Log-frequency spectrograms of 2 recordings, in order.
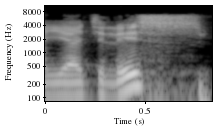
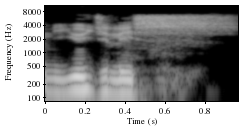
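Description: First: The first vowel is an 'a' sound. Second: The first vowel is a 'u' sound. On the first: The servant sits with the master while eating. "kalau misalnya yajlis dibaca yajlis" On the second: The master has the servant sit with him while eating. "Bisa juga dibaca dengan yujlis"

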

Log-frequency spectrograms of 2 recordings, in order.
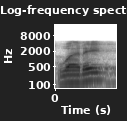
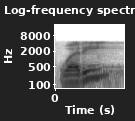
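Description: First: The vowel after r leans toward an e sound. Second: The vowel after r is a full clear i. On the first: The speaker calls it wrong. "هذه إمالة وليست كسرة" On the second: The speaker calls it right. "وري هذه كسرة"

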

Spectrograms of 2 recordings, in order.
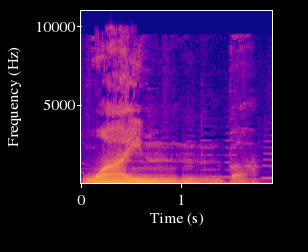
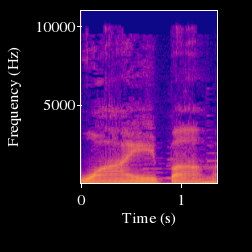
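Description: First: The first word ends with a clear n sound. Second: The first word ends without an n sound. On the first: The speaker calls it right. "wine 一个n 喺度嘅" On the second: The speaker calls it wrong. "我唔可以就咁变成why bar"

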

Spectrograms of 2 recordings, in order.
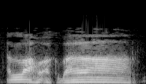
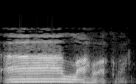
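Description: First: The vowel after the b is lengthened. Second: The opening vowel is lengthened like a question. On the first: It turns the word into one meaning drums. "أو مد الباء" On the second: It asks whether God is greatest. "هذه من استفهام، كأنه يسأل هل الله أكبر"

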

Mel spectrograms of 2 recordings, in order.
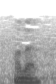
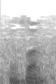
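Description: No difference in how they are said.

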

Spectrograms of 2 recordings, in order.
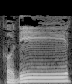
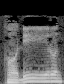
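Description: First: The r is light and thin. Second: The r is heavy and full. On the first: The reading stops on this word. "jadi tipis" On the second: The reading continues without stopping. "Ya tebel lah, karena roknya barisnya di atas"

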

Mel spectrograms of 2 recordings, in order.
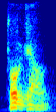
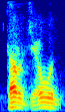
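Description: First: The first vowel is u, then a. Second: The first vowel is a, then i. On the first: "يضم التاء ويفتح الجيم" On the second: "يفتح التاء ويكسر الجيم"

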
